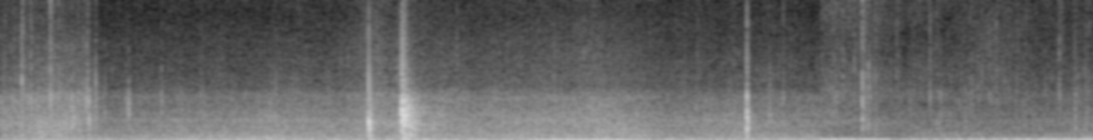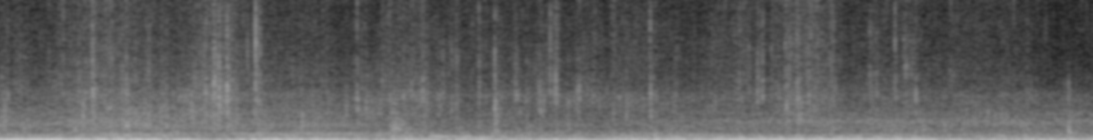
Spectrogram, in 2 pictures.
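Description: Pickup truck engine running under load, its pitch stepping up and down, as a stuck Ram pickup is pulled out on a tow strap. A few sharp cracks of snapping dry brush about two seconds in, and another near four seconds.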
